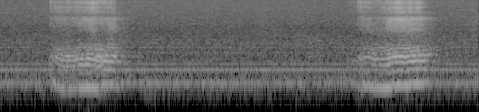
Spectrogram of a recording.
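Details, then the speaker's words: Two rough, rumbling snores on inhalation, about three seconds apart, over a steady mains hum; sleeping hard; snoring. "for somebody a snore somebody likes to snore yeah sleeping hard good night"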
